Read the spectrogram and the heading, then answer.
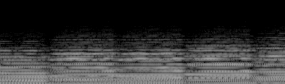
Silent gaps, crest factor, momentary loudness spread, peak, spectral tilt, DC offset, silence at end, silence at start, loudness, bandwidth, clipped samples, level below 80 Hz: none; 12 dB; 2 LU; -14 dBFS; -7.5 dB/octave; 0.1%; 0 s; 0 s; -26 LUFS; 12.5 kHz; under 0.1%; -36 dBFS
